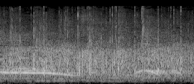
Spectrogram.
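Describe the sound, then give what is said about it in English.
An audience applauding steadily as praise to the Lord, a dense wash of many hands clapping, with a faint sustained tone drifting underneath and no clear speech. “Let's give the Lord a clap of praise.”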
